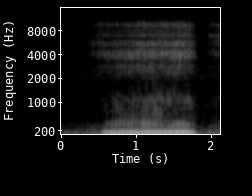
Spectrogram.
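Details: Dog snoring, one drawn-out low vibrating snore lasting over a second, rough and fluttering, steady in loudness before dropping away into a quiet room.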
